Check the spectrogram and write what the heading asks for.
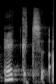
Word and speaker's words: ACT: Also in der Akzeptanz- und Commitment-Therapie spricht man ACT aus, weil es eben darum geht, richtig zu handeln und loszulegen.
